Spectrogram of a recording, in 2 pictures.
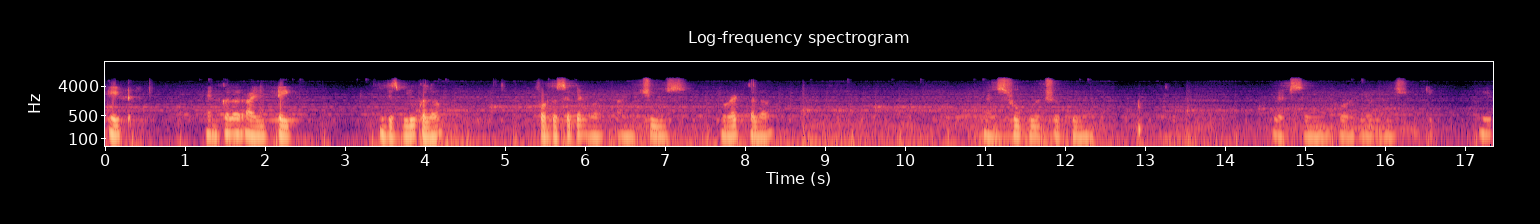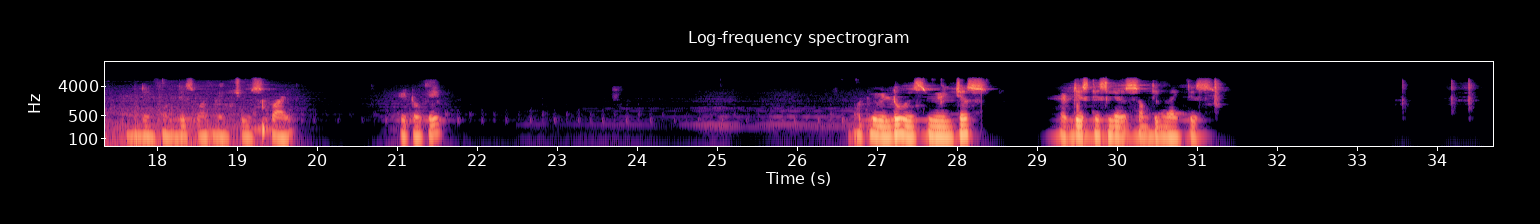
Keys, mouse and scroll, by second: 0.4 Return, 1.0-10.7 drag, 15.4 click, 17.8 click, 20.4 Return, 26.4-31.0 drag, 31.0 space, 33.3 space.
